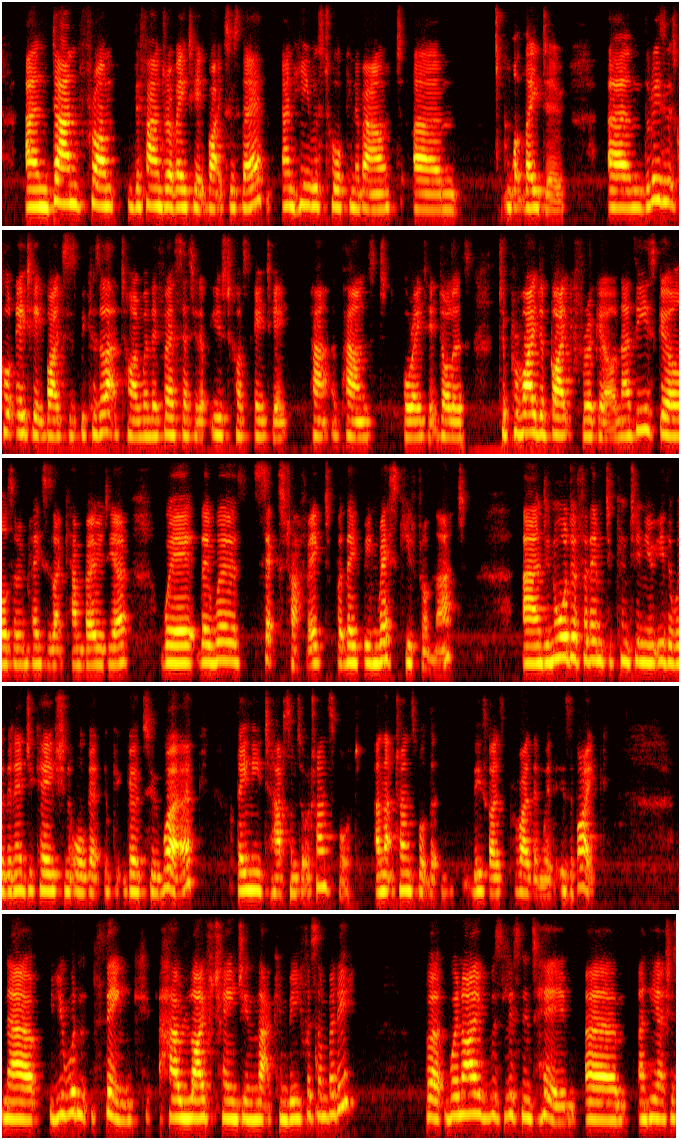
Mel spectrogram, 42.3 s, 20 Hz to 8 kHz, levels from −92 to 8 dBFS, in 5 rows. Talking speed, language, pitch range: 180 wpm, English, 175-200 Hz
